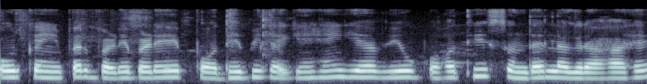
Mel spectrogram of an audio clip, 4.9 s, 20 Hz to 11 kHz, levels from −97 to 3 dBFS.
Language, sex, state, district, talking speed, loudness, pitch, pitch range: Hindi, female, Maharashtra, Washim, 210 wpm, -15 LUFS, 205 Hz, 195-215 Hz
